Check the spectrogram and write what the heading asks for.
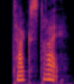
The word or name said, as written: taktstreg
